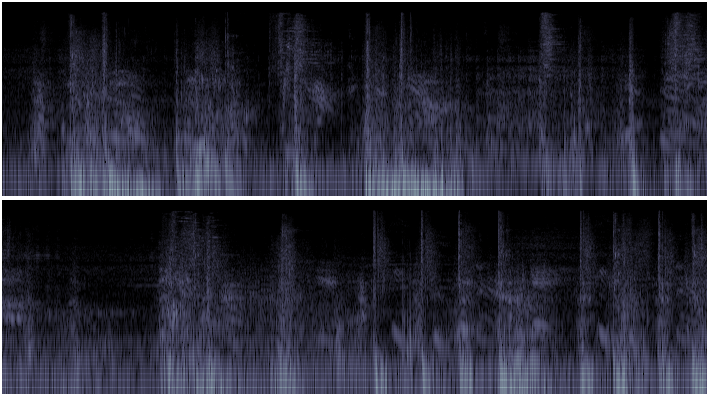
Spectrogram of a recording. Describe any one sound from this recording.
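Punches and kicks land with heavy thuds and smacks again and again.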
